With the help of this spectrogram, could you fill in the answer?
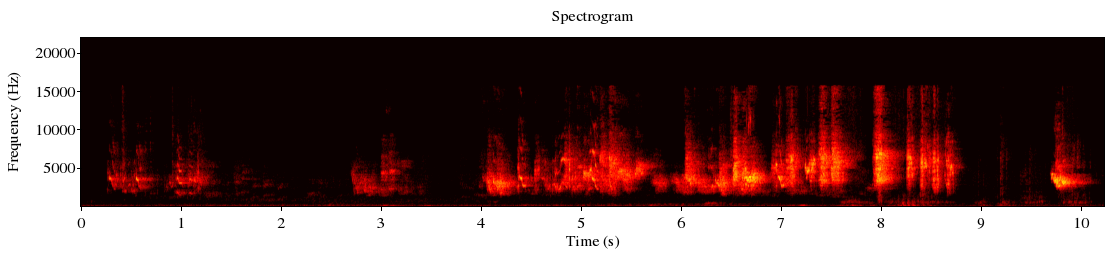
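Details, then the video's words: Pet budgerigar singing in a happy mood; continuous chattering warble of buzzy, scratchy high notes in irregular bursts, pausing briefly, then a long dense stretch of chatter and a final short burst. "My super duper unique parakeet singing"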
